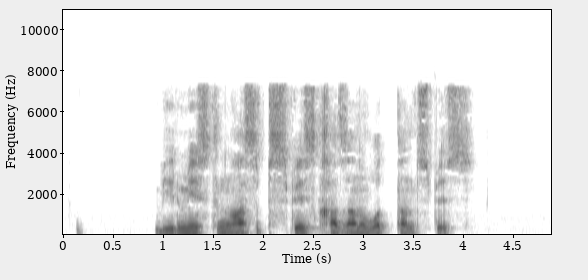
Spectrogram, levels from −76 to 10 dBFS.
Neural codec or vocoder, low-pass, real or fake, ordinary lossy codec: none; 7.2 kHz; real; AAC, 32 kbps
